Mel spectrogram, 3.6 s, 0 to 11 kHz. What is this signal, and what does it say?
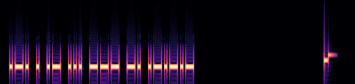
Morse code, heard as a keyed tone, about 44 wpm, 700 Hz. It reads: REASON.
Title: Sentences from Top 700 Words 45wpm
